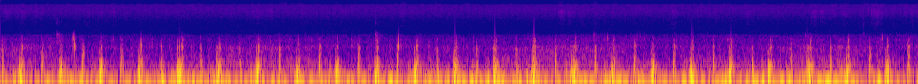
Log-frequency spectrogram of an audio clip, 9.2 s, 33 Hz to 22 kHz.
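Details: 19-year-old female's heartbeat after an exercise bike workout: fast, pounding and uneven, with premature beats (extrasystoles/PVCs) giving an irregular rhythm.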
